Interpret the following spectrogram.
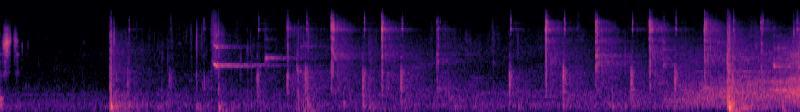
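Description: Table tennis rally: the celluloid-type ball clicking back and forth off bats and table in quick succession, starting about a second in. There are a couple of short high squeaks about two seconds in and a louder hit near the end.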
